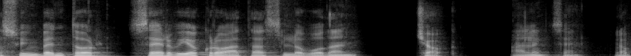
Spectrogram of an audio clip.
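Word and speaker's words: Ćuk: como Cook pero aquí faltaría como un apóstrofe sobre la c se pronuncia shock en honor a su inventor serviocroatas lobo Dani shock vale la pronunciamiento correcto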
